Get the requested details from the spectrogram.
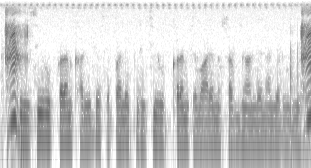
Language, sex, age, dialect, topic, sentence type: Magahi, male, 31-35, Southern, agriculture, statement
